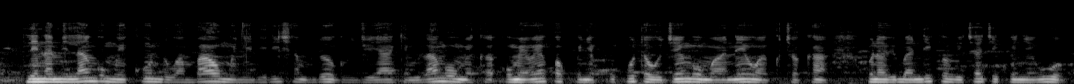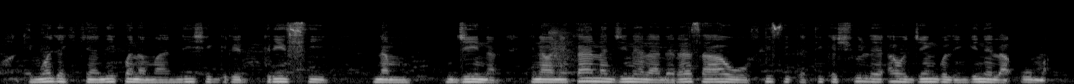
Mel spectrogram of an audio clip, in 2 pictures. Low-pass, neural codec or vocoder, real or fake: 7.2 kHz; none; real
